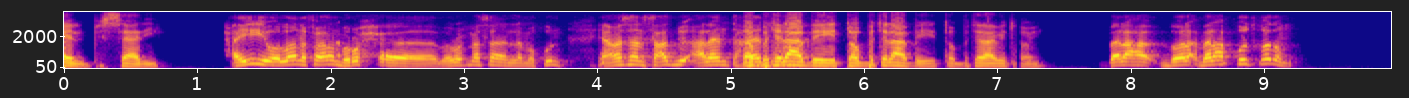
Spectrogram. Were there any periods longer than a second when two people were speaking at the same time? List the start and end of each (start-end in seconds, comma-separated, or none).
none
